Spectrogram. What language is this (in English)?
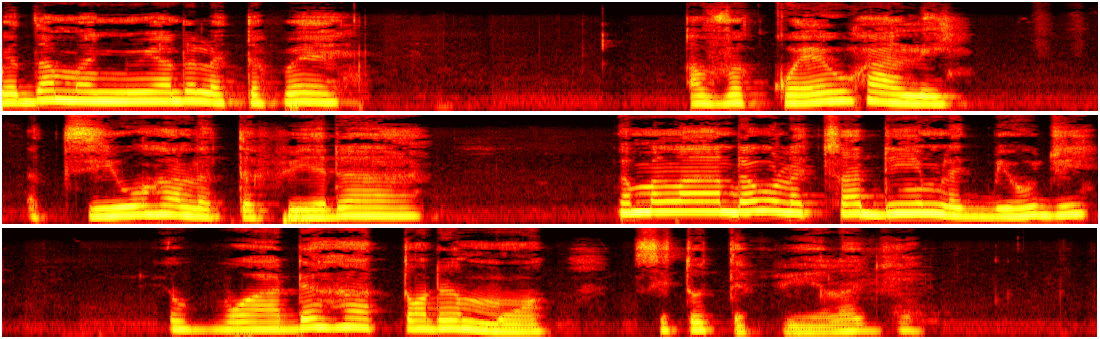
Ewe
